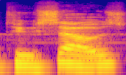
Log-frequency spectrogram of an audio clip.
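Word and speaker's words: Tussauds: were actually at Madame Tuso's which by the way is spelled like Tusid and I didn't know that until this video which is funny to me.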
